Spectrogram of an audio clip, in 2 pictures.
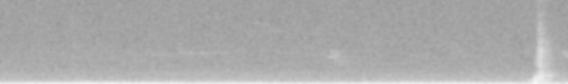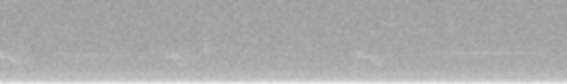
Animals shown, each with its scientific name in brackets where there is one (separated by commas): Yellow-rumped Warbler (Setophaga coronata), Blackburnian Warbler (Setophaga fusca), Blue-headed Vireo (Vireo solitarius)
